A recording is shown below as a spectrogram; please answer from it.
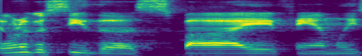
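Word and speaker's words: Spy × Family: to go see the Spy family spyx family yeah movie they get mad at you when you say spy X don't say X how Evelyn says it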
